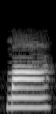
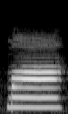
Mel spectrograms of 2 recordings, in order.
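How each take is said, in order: First: The pitch stays high and level. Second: The pitch stays high and level.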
